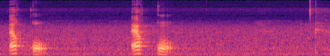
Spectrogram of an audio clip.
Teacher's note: the posterior portion of the tongue needs to be elevated to the root of the mouth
